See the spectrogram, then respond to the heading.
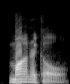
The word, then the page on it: monocle: American English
